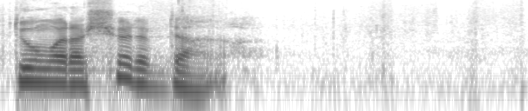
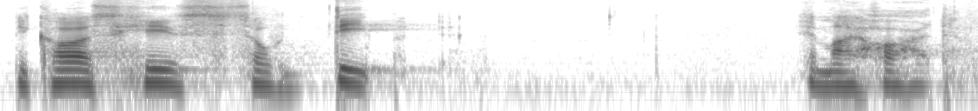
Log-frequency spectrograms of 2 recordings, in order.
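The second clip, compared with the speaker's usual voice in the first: choked up; 4 dB quieter than usual. Real, not acted. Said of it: "excuse me for being a little, uh, crybaby".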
